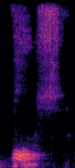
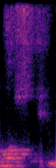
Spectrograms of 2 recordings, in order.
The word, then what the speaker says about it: mosque: How do you pronounce the word? Mosque. Right? Mosque. It's not Moscow, although it's Japanese.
